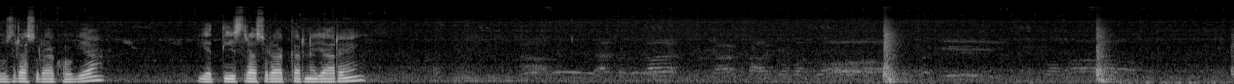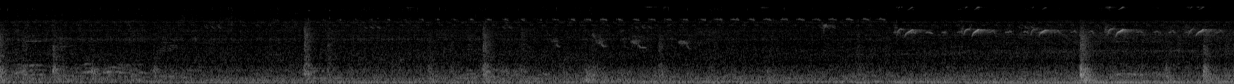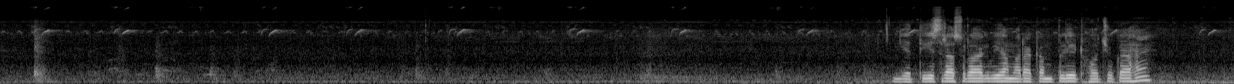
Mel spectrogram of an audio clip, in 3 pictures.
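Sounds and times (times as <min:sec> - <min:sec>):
faint clicks: 0:04.1 - 0:09.4, 0:10.1 - 0:19.5, 0:21.3 - 0:31.6.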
